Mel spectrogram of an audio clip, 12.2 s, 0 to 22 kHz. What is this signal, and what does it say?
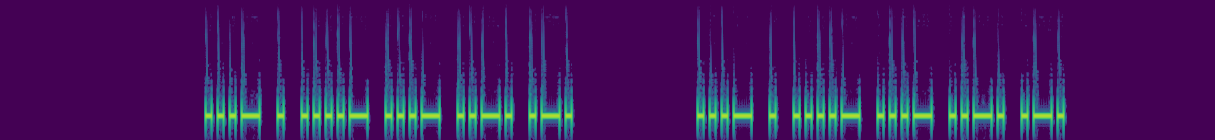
Morse code, heard as a keyed tone, about 20 wpm, 700 Hz. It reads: VE4VFR VE4VFR
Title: DXCC-100 Call Signs - 6 Characters - Repeated 2x - 20wpm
